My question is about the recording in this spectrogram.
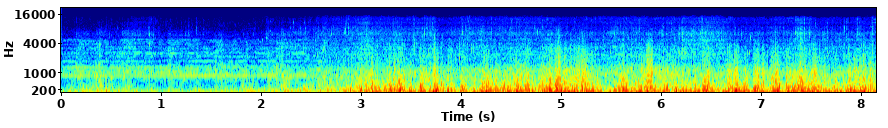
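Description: Wind buffeting the microphone on an open boat, getting much louder about three seconds in and staying loud.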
